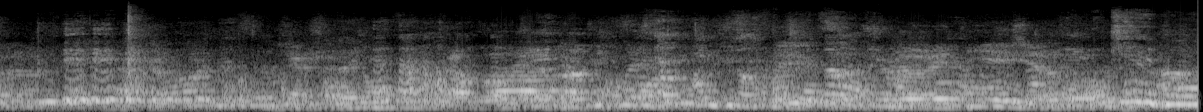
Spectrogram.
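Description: An electric guitar plays live.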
